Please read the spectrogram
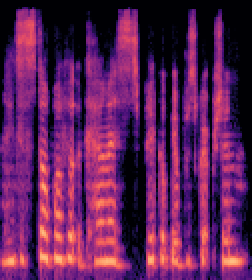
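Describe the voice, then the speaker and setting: Woman acting fussy, high-voiced nagging mother of sixty. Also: fairly even intonation, quick pace, a little mellow, no echo. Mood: fussy, disapproving. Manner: fussy, chiding. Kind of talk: script table read.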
